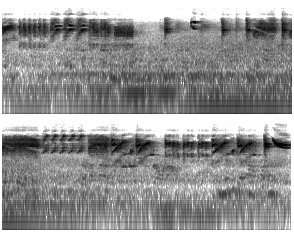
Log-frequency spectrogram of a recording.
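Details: Red siskin song, sung energetically (gacor): high twittering bursts and buzzy rattles with brief pauses, over a faint low hum.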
